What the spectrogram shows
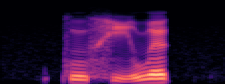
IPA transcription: ku˧xi˨˩˦wə˦˥k̚

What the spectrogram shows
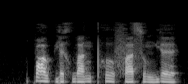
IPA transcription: pɑ˥˩ʊ̯pjɛ˩xwa˧˥n pʰɤ˥˩ fä˧˥sʊ˨˩ŋjɛ˥˩

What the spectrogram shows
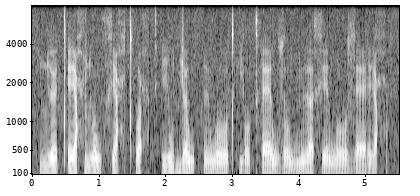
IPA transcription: ʎøtʼeħ ʎowxeħtʰoħkʰiw ɟœw hɨwo tʰjokʰɛw zowmɨɐ̯ xewo zɛɾɪħ

